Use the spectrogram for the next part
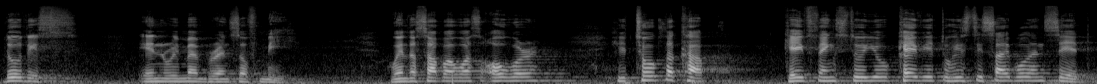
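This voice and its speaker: A man's voice: fairly high pitch, steady tone, takes it slowly. A man reciting a communion liturgy as minister, solemn and formal, phrase by phrase, with a cathedral-like echo. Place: large reverberant church. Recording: long cathedral-like echo, reverberant hall.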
